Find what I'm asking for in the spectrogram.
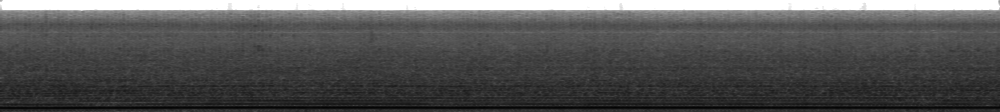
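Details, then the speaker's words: Toro Recycler AWD mower, Briggs & Stratton engine, after raising idle by bending the adjustment tab: strong even hum at fixed pitch, no surging, misses or hunting; idle came up, sounds a lot better. May smoke while oil burns out of muffler. "That idle came up. Sounds a lot better."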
